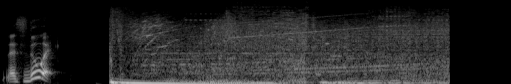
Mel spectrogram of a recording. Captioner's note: rewinding squeaking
